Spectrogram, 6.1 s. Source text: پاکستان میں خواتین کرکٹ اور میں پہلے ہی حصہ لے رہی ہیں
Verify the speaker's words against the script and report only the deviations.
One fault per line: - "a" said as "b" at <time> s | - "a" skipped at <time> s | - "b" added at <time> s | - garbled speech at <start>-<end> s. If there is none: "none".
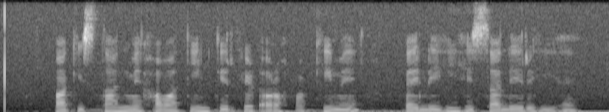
- "ہاکی" added at 2.9 s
